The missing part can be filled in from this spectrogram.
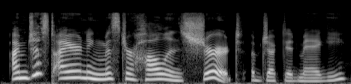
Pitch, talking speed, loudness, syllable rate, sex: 225 Hz, 135 wpm, -15 LUFS, 4.3 syllables/s, female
